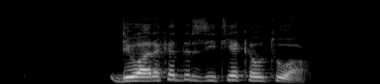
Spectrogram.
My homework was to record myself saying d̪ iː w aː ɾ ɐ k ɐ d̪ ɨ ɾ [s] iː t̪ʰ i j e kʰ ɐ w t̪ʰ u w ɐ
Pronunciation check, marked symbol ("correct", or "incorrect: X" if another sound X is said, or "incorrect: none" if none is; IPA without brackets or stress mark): incorrect: z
